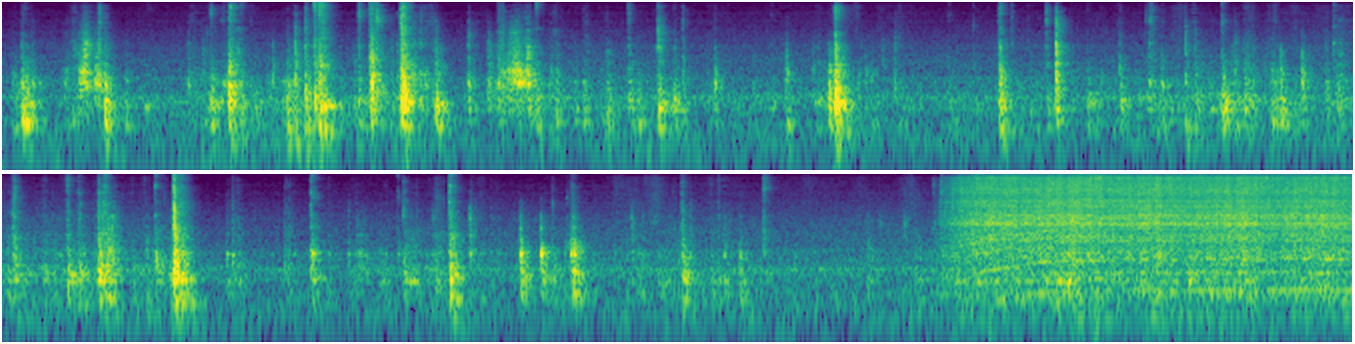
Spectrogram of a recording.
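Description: Plastic clicks and knocks as the vacuum cleaner's casing parts are pressed and fitted together. About fourteen seconds in, a cordless power screwdriver's motor starts and runs steadily, louder than the handling noise.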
